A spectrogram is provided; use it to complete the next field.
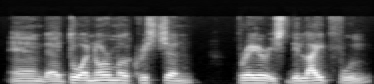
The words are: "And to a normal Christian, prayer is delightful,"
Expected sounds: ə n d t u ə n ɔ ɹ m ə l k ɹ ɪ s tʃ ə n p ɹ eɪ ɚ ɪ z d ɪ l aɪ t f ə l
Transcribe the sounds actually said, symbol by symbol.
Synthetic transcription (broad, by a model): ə n d t u ə n ɔ ɹ m ə l k ɹ ɪ s tʃ ə n p ɹ eɪ ɚ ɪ s d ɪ l aɪ t f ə l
